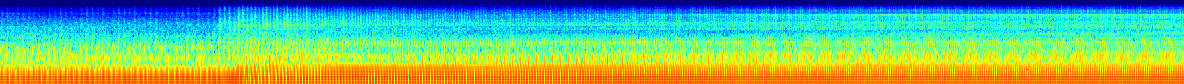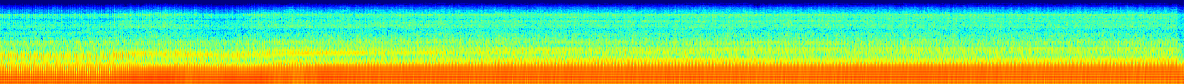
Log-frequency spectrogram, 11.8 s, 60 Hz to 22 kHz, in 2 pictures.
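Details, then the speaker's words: Pro street truck after a Motec M141 install, tuned and with spool-ups done. A steady, even idle climbs cleanly when revved, holds, then steps up again smoothly without stumble. Normal idle and free revving. "Since you guys last saw it, we've got it idling, free revving nice."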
